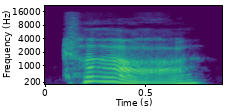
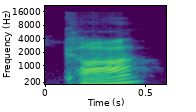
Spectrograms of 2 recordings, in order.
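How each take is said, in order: First: The word is said with a falling pitch. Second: The word is said on a level high tone. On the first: "which is falling tone" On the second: "which is up, uh, which is high tone"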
